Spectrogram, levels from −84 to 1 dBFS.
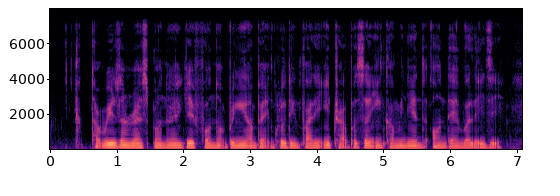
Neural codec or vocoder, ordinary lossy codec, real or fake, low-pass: none; none; real; 7.2 kHz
